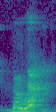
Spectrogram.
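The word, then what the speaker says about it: ברק: brightness or a glittering the Hebrew word is Barak so lightning or a flash of light in Hebrew is pronounced Barack or Ro now consider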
